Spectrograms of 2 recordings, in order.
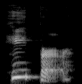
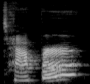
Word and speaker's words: tapir: here is called a tapir and she actually pronounced it tapper which is incorrect it's tape like tape sticky stuff earth tape Earl it's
